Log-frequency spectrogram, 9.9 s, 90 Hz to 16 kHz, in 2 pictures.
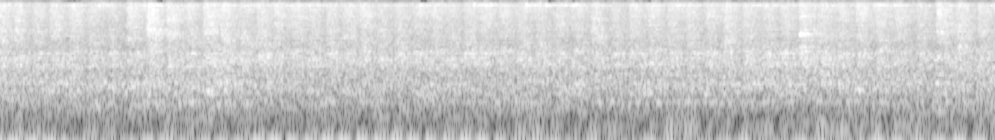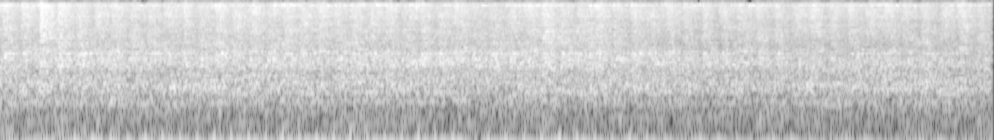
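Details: Restored 1921 American LaFrance fire engine after its finished restoration: a slow, even low chug of about four pulses a second, steady with no knocks or misses; the old four-cylinder idles healthily.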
